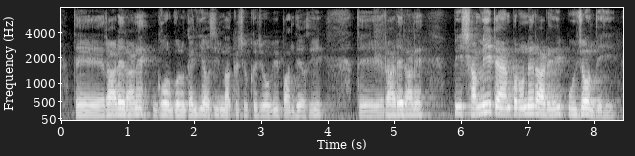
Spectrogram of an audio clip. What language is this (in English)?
Dogri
